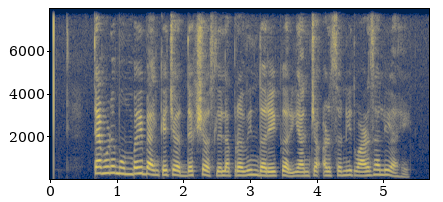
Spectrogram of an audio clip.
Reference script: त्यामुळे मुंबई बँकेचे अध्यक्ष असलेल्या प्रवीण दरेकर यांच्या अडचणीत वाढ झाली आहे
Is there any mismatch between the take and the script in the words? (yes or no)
no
